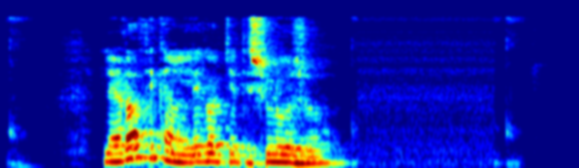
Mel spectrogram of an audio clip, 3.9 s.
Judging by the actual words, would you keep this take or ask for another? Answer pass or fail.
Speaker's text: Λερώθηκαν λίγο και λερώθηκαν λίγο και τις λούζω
fail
